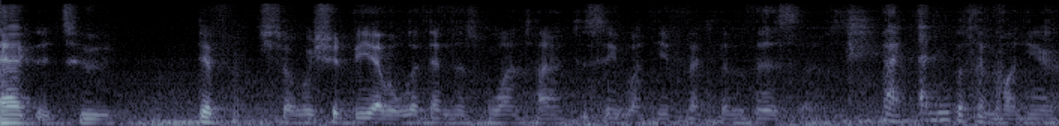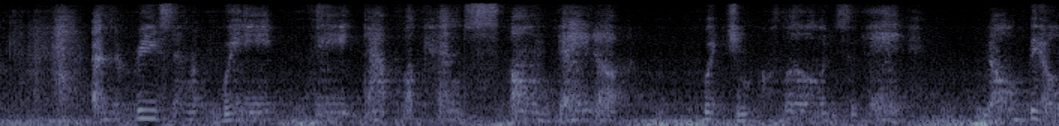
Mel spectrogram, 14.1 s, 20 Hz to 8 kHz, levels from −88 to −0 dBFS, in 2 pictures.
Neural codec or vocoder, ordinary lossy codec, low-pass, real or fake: codec, 16 kHz in and 24 kHz out, 0.8 kbps, FocalCodec, streaming, 65536 codes; AAC, 48 kbps; 7.2 kHz; fake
